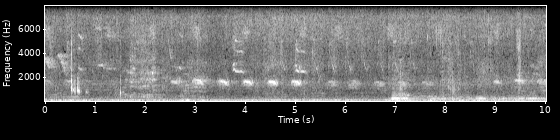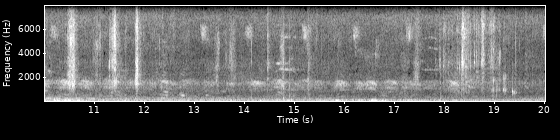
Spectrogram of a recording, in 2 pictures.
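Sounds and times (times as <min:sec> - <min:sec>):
low steady hum: 0:05.3 - 0:13.4.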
